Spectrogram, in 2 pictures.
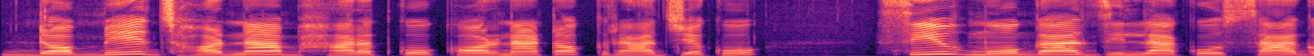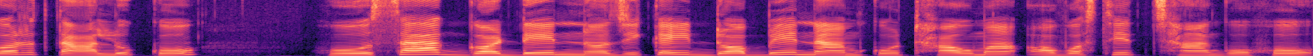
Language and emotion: Nepali, neutral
